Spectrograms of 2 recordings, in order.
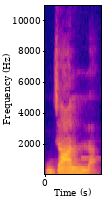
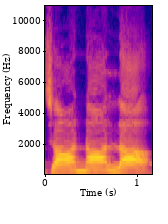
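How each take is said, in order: First: The word is said with two syllables. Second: The word is said with three syllables. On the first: This is the everyday spoken form. "এগুলো একটাও কিন্তু এরা প্রকৃত শব্দ নয়।" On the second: This is the original standard form. "এর আসল শব্দটা হচ্ছে জানালা।"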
